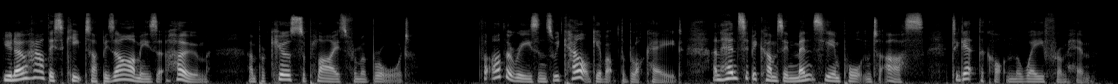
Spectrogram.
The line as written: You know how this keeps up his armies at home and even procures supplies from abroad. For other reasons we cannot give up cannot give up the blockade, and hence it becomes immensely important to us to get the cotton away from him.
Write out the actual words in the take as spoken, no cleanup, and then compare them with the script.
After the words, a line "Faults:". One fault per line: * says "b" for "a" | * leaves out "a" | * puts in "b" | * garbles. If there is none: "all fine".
You know how this keeps up his armies at home and procures supplies from abroad. For other reasons we cannot give up the blockade, and hence it becomes immensely important to us to get the cotton away from him.
Faults:
* leaves out "even"
* leaves out "cannot give up"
